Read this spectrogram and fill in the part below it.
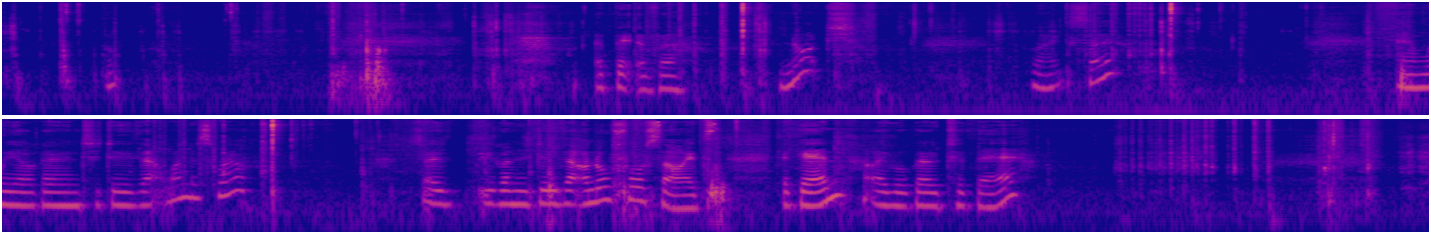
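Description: Scissors snip through stiff card.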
